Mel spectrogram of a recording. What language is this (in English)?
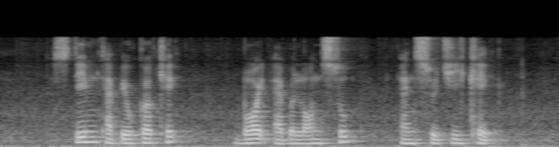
English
